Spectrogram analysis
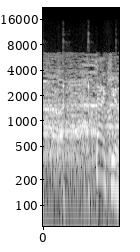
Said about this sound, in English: Thank you. That's not emotion. Those are boos.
